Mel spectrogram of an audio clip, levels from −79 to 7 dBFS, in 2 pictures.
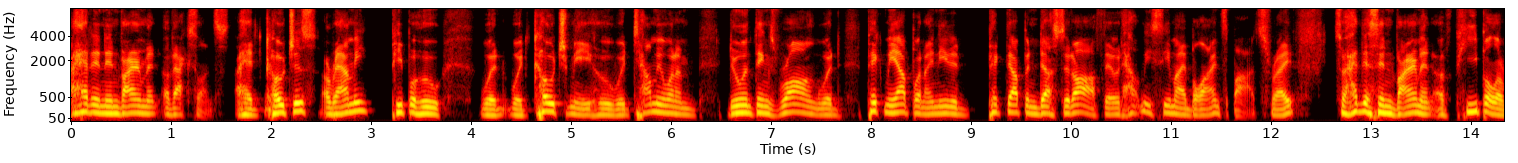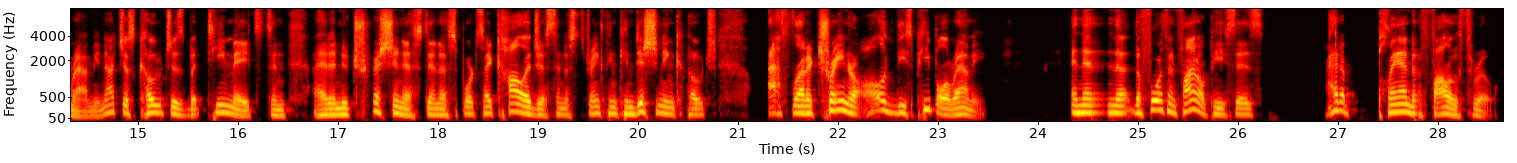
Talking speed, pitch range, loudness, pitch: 210 wpm, 115-155 Hz, -22 LUFS, 140 Hz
